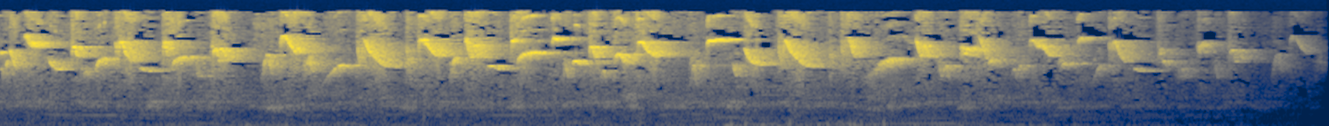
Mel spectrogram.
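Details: Rolling song of a black-throated canary (blacksang), used as a tutor song for canaries: rapid, unbroken stream of high whistled and buzzy trilled notes, about three per second, fading out at the end.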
